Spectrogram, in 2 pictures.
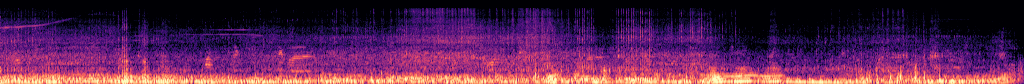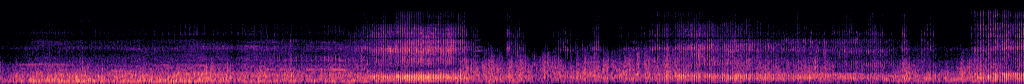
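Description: Vintage motorcycle engines running as a parade of old motorcycles, including one with a sidecar, rides slowly past close by, mixed with voices. About fifteen seconds in the sound drops suddenly to quieter, more distant motorcycle engines running across an open field.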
